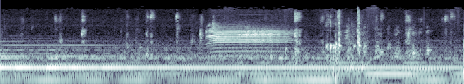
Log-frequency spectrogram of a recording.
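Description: Sheep bleating in Minecraft, a couple of nasal bleats over a quiet humming background, with faint ticking sounds scattered around them.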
